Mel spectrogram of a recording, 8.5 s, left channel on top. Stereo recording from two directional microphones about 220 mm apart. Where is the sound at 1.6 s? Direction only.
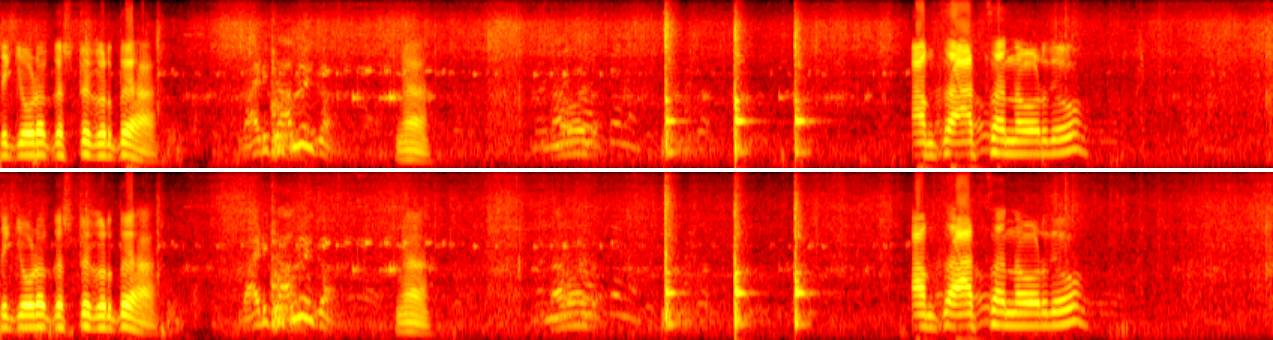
45° right (ahead or behind).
